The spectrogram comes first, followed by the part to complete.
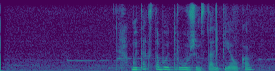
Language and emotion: Russian, positive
